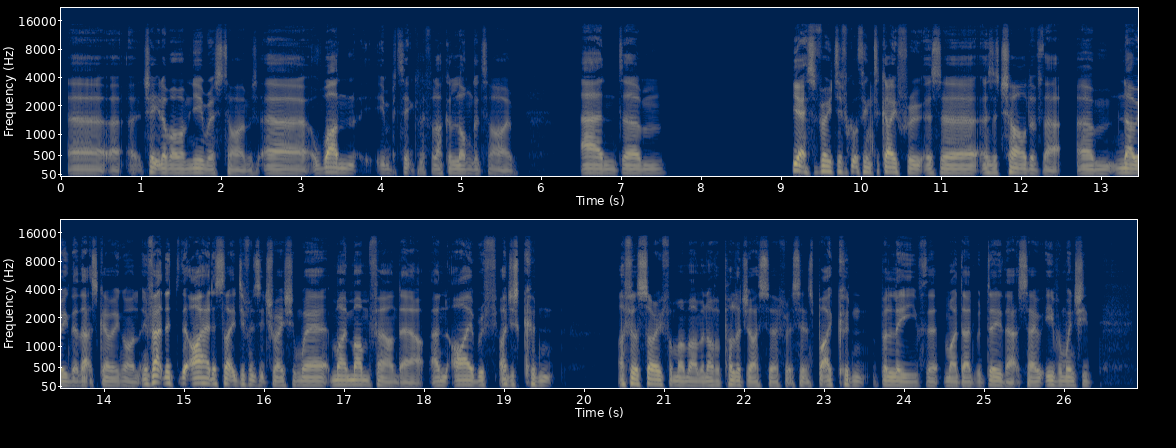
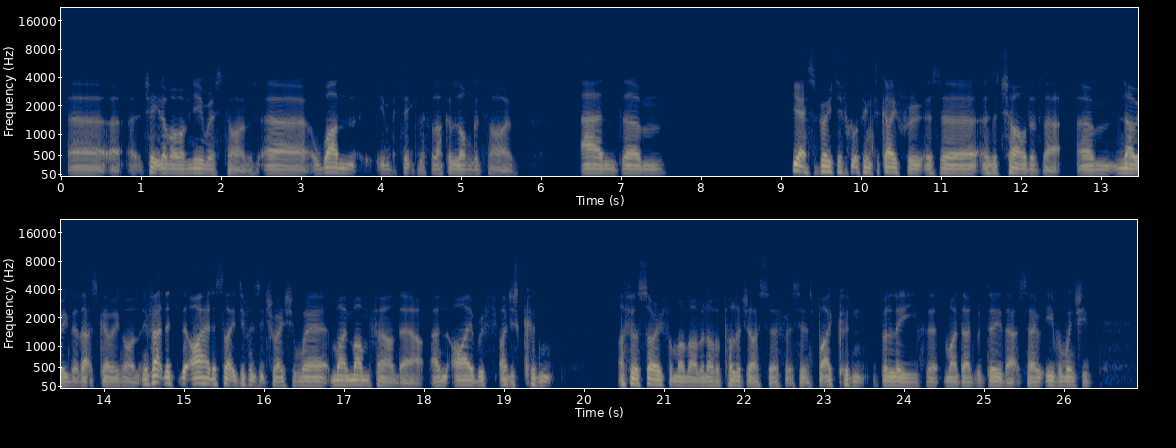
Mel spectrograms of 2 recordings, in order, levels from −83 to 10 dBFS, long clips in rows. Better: first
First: none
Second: muffled; very; fading above 1 kHz

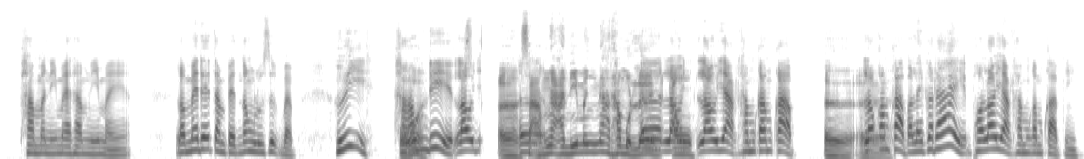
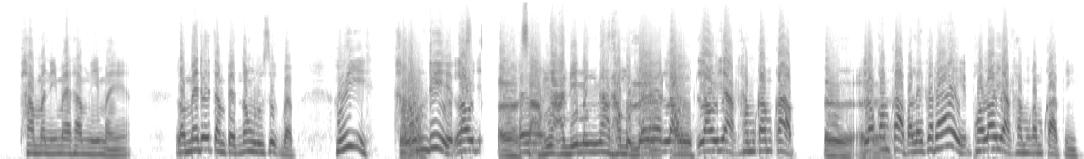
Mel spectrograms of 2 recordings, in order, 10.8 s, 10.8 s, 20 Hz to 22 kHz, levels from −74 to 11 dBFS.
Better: first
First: none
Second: distortion; heavy; 17% of the sound clipped

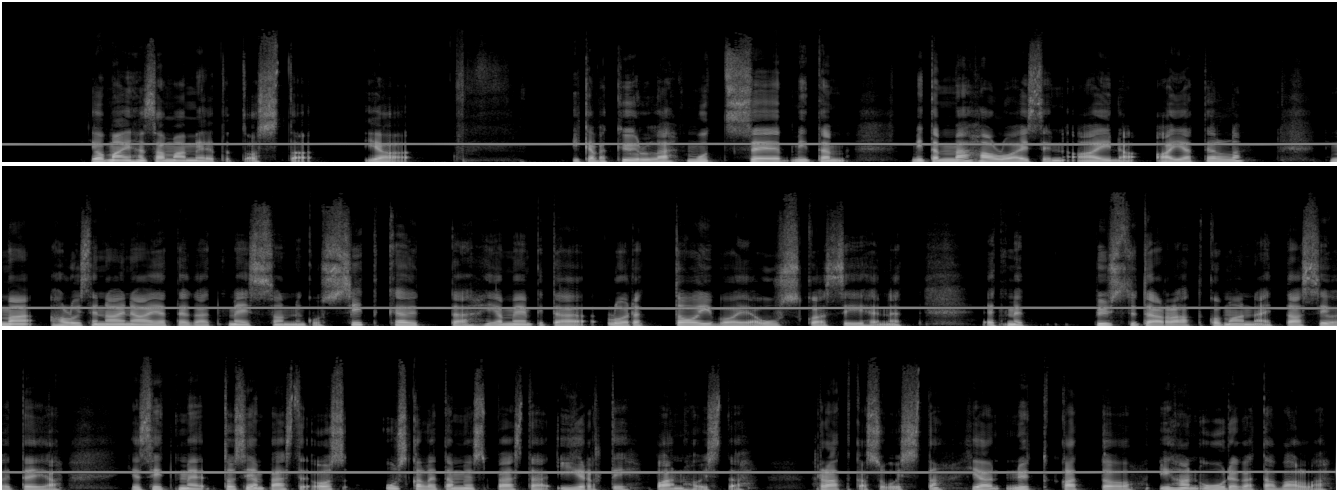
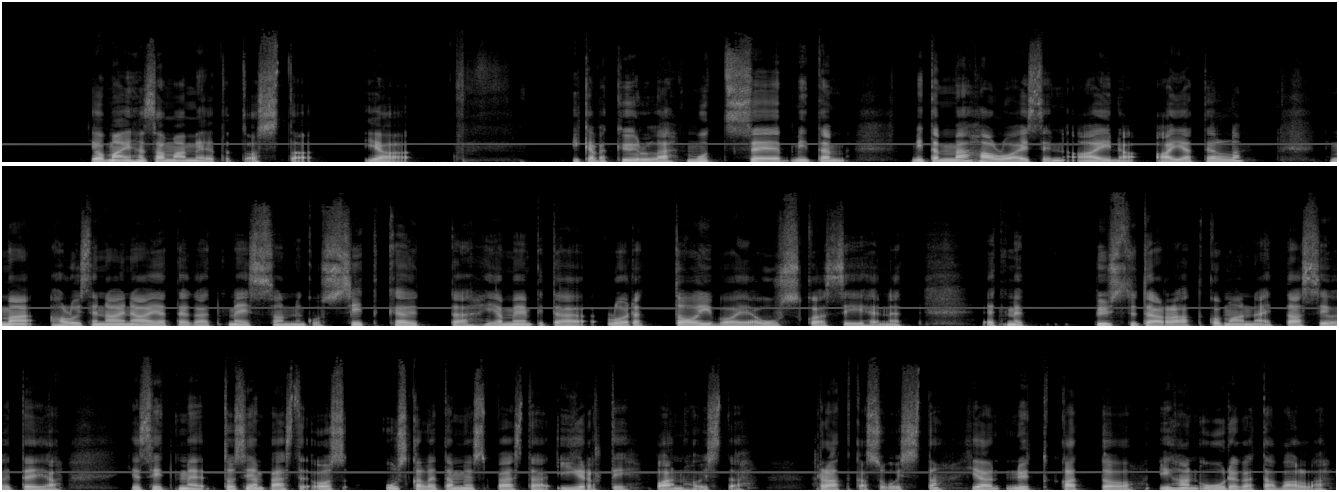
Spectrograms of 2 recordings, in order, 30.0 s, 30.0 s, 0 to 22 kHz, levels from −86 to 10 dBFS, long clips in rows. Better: second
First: high-pitched whine; loud; throughout; 2.5 kHz, 8 dB below the speech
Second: high-pitched whine; faint; throughout; 2.5 kHz, 25 dB below the speech

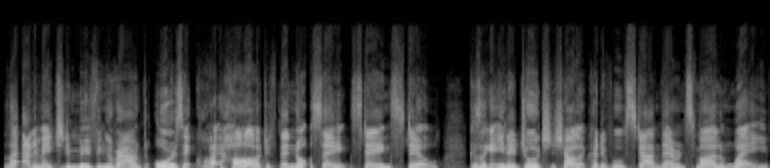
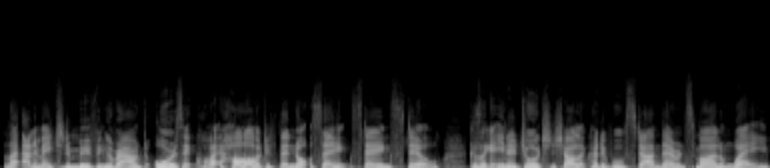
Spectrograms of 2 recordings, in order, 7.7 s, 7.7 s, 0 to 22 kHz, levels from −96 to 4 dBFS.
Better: first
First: none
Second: muffled; very; fading above 1.5 kHz

